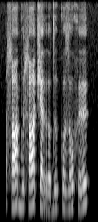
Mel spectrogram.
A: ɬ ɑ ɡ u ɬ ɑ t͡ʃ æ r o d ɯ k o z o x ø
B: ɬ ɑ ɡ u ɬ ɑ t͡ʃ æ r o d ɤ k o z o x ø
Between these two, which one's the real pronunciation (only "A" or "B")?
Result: A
